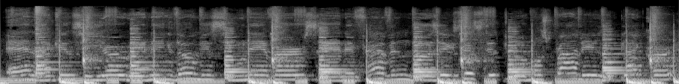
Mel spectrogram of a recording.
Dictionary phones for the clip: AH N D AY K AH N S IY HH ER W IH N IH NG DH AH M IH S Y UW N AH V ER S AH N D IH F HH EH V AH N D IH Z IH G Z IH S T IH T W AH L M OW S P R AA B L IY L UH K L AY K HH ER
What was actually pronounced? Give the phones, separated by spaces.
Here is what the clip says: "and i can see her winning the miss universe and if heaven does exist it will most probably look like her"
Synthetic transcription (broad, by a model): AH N AY K AH N S IY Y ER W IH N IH NG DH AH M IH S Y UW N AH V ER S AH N IH F HH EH V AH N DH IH Z IH G Z IH S T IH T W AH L M OW S B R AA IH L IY L UH K L AY K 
